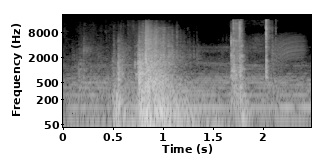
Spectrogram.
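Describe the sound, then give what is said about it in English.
A heavy bomb is set down by the creatures carrying it. One dull, weighty thunk with a lingering low rumble is followed by a couple of sharper knocks. “They carry it to me and set it down.”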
